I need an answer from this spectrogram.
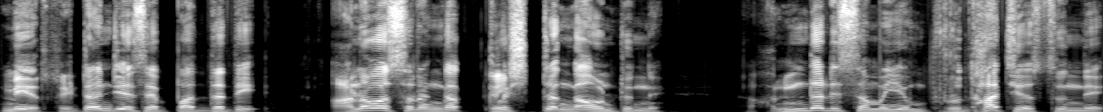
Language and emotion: Telugu, angry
